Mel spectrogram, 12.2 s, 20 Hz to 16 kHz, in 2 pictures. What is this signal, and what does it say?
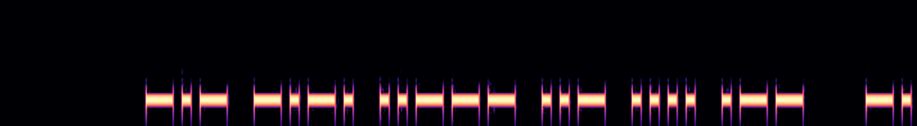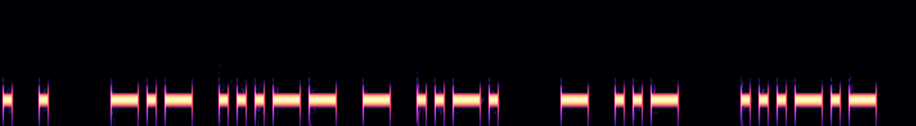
Morse code, heard as a keyed tone, about 20 wpm, 700 Hz. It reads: KC2UHW DE K3TF TU <SK>
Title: Practice QSO - Exchange 4 - Ending - 20wpm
